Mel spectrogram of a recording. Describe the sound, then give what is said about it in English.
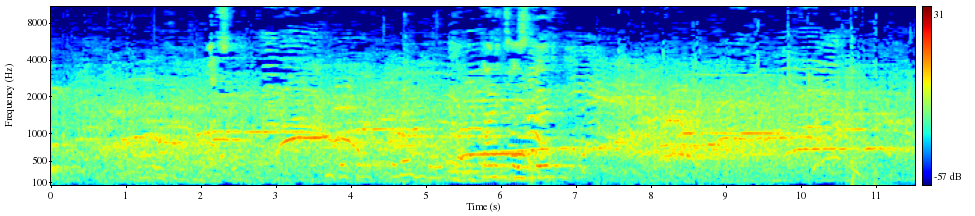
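A large audience murmurs and calls out continuously, a dense wash of many voices with occasional louder shouts and faint clapping, steady throughout with a slight swell in the middle. “You've been a beautiful crowd, I've got to tell you.”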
